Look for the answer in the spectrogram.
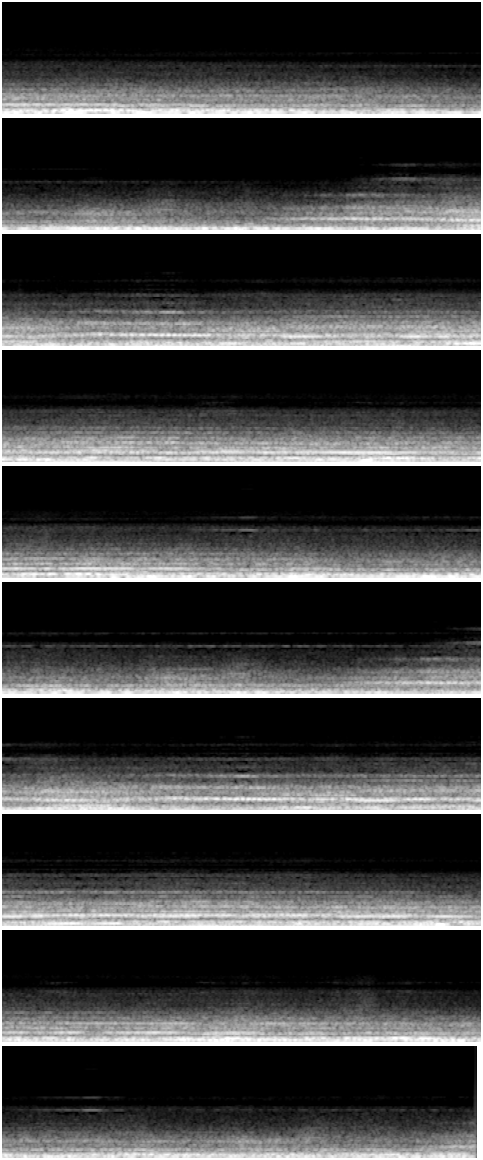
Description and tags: A spooky drone sound. To keep the kids up at night.
ambient, creepy, dark, drone, spooky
